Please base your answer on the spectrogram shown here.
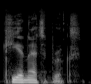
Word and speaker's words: Cian Uijtdebroeks: Can you tell me how that's actually pronounced? Cian Uijtdebroeks.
